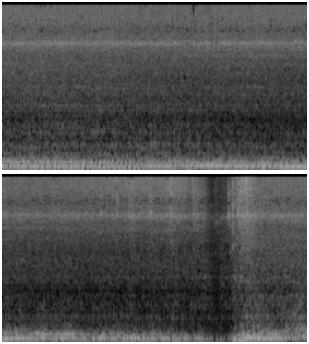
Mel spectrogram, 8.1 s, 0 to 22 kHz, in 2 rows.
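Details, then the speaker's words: Plymouth Road Runner V8 after engine overhaul, timing heavily advanced after seeming too retarded, near operating temperature, owner mentions pre-detonation: uneven, lumpy, hunting idle with a brief dip near seven seconds. Rough idle, cause unconfirmed. "Just want it to idle. The timing might be a little too retarded."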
